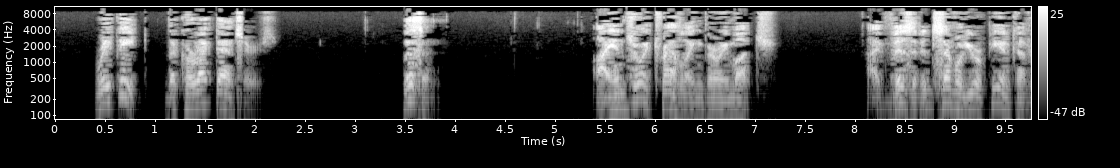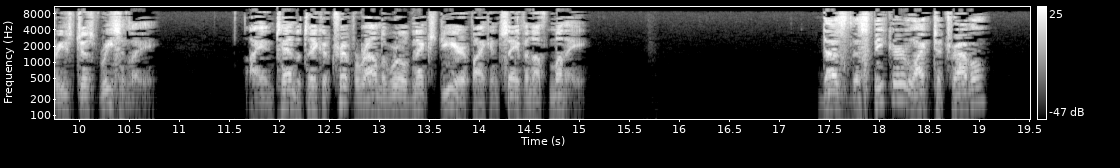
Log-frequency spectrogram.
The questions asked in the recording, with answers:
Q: Does the speaker like to travel?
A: Yes, he does.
